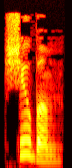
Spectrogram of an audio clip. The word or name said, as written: shubham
